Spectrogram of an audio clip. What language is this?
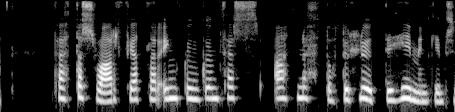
Icelandic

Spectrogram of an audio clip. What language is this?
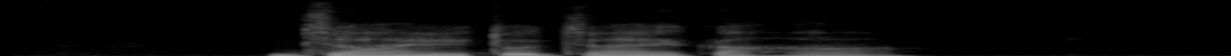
Urdu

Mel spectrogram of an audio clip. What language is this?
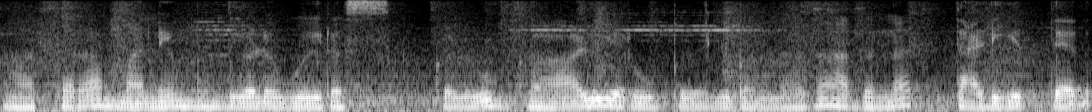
Kannada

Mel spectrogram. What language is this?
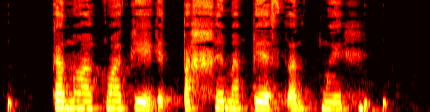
Seri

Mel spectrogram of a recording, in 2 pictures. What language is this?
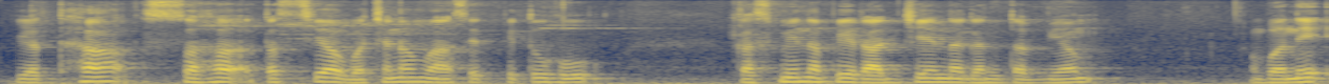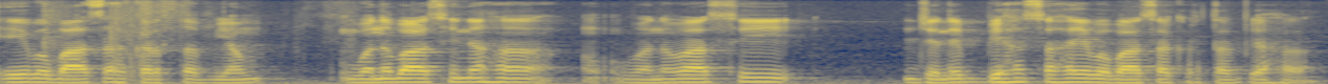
Sanskrit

